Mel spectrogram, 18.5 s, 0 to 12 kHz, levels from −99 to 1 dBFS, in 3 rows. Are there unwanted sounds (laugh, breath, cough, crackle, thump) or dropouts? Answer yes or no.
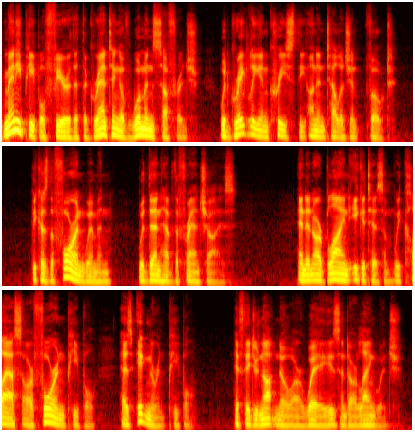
no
